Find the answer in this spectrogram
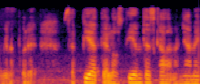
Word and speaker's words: cepíllate: I can hear the accent right there in the I, so that's where I'm going to put it. Cepíllate los dientes cada mañana y cada noche.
